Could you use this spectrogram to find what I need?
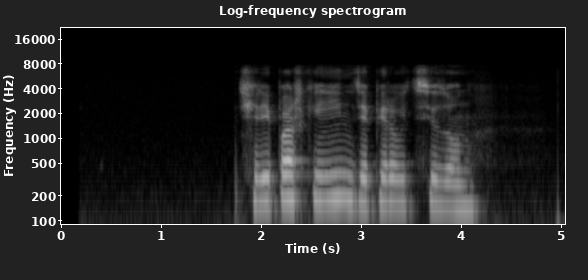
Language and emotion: Russian, neutral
